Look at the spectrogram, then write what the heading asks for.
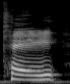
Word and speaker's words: Khepri: Now it's spelled Khepri, but the sound is Khepri, and he is associated with the sun.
